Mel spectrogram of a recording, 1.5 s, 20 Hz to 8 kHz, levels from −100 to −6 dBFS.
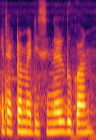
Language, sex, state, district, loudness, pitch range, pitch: Bengali, female, Assam, Hailakandi, -17 LUFS, 200-210 Hz, 205 Hz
